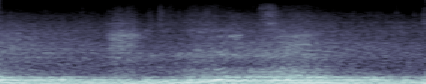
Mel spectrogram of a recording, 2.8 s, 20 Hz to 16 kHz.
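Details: Ferrari 365 GTC/4 V12, ice cold, after carburetor strip-down and accelerator pump jet repair: steady, deep, even run with smooth rev swells, no stumbling or popping; pulling cleanly.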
